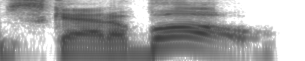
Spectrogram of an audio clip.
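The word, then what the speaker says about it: Skattebo: Can someone tell the guys that never watch college football that Scatterbo's name last name is pronounced Boo? Like when the monsters called the little girl in Monsters Inc.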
